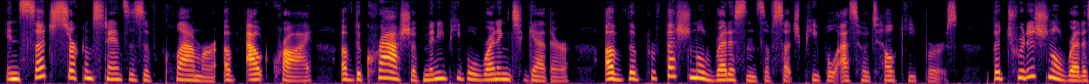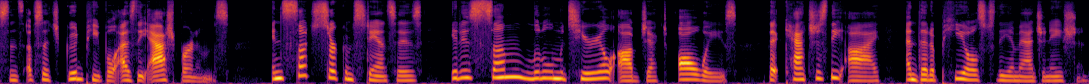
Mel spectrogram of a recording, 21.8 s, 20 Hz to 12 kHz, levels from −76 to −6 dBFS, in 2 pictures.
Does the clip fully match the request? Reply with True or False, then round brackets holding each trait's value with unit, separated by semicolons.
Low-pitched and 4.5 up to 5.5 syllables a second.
False (210 Hz; 5.0 syllables/s)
